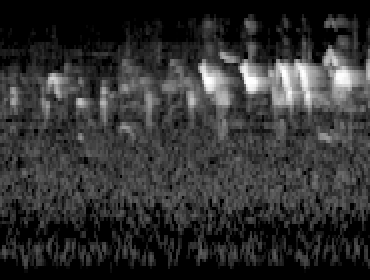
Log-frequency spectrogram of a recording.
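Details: Territorial song of a male common reed bunting perched high on reed stems over water during the breeding season: faint scattered notes, then a quick run of five loud, bright, high chips near the end.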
